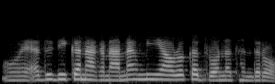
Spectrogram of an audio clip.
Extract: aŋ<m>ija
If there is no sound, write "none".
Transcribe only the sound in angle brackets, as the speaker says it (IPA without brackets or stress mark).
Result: m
